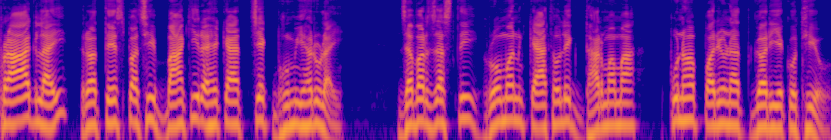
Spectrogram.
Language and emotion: Nepali, neutral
